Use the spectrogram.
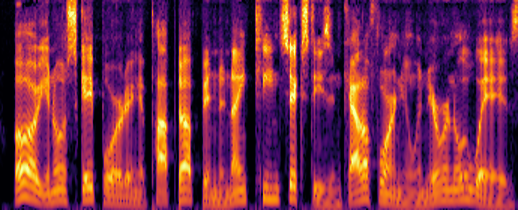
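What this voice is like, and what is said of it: Put-on Northwoods accent. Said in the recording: “I don't know why I did my Northwoods accent with that”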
